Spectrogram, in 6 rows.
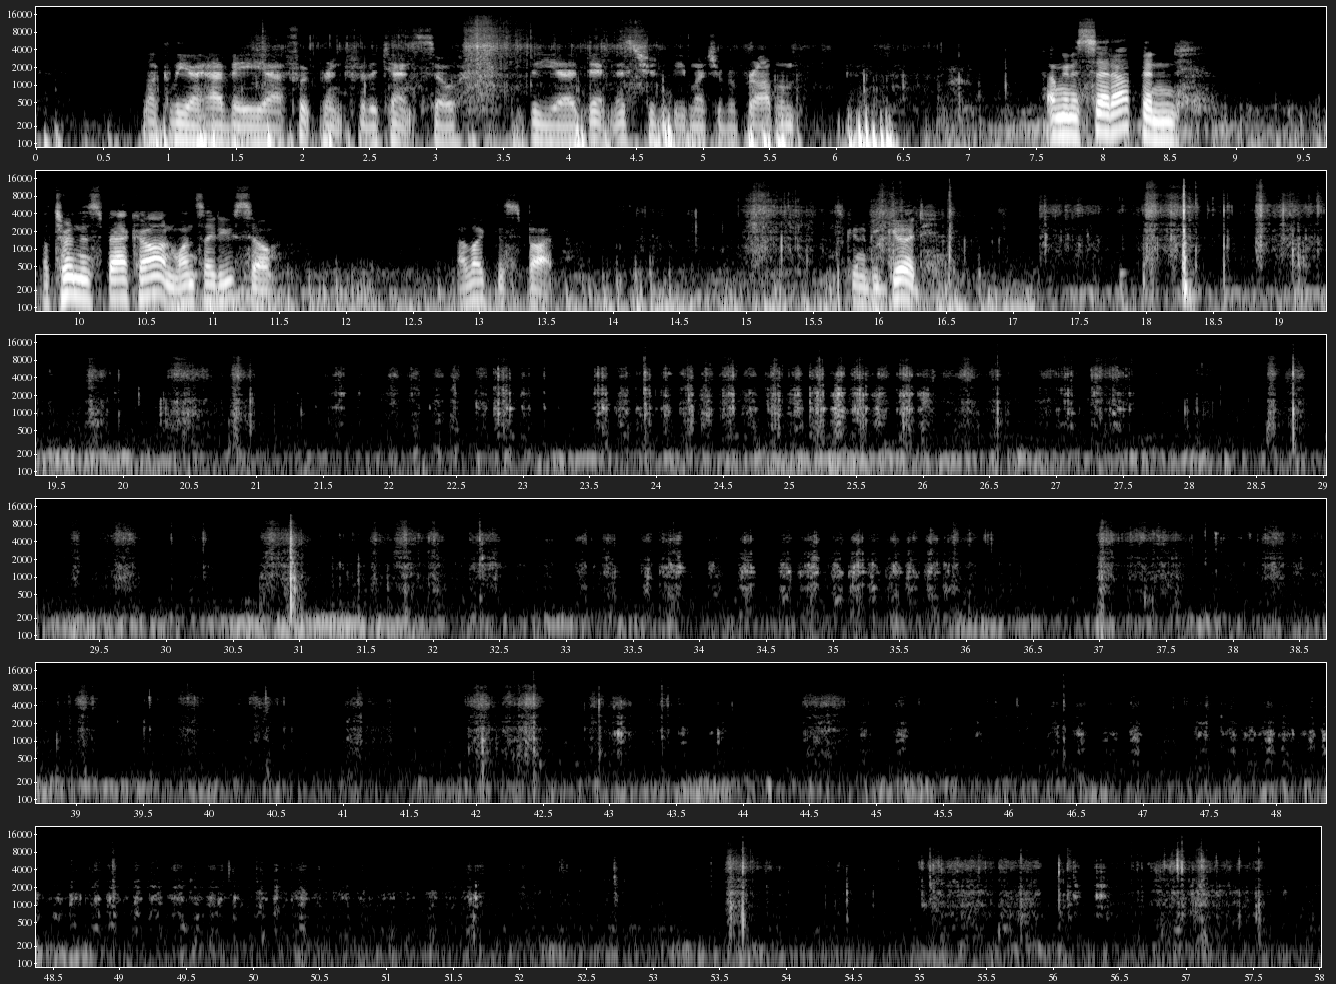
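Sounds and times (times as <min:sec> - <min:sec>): dry leaves and twigs raked by hand: 0:01.6 - 0:06.8, 0:14.0 - 0:36.4, 0:37.0 - 0:45.4, 0:46.0 - 0:58.0
twigs snapping: 0:16.5 - 0:21.0, 0:30.7 - 0:32.5, 0:53.4 - 0:57.8.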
